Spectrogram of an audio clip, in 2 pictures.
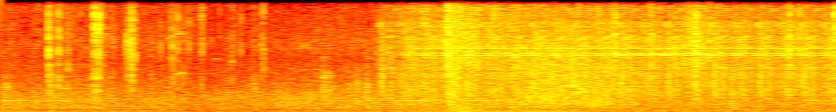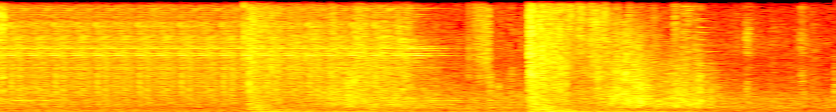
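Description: A tank engine rumbles steadily.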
